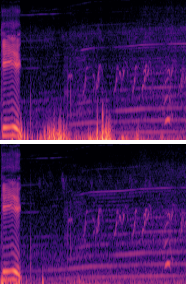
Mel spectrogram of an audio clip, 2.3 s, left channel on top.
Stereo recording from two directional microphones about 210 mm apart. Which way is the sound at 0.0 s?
10° left (ahead or behind).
